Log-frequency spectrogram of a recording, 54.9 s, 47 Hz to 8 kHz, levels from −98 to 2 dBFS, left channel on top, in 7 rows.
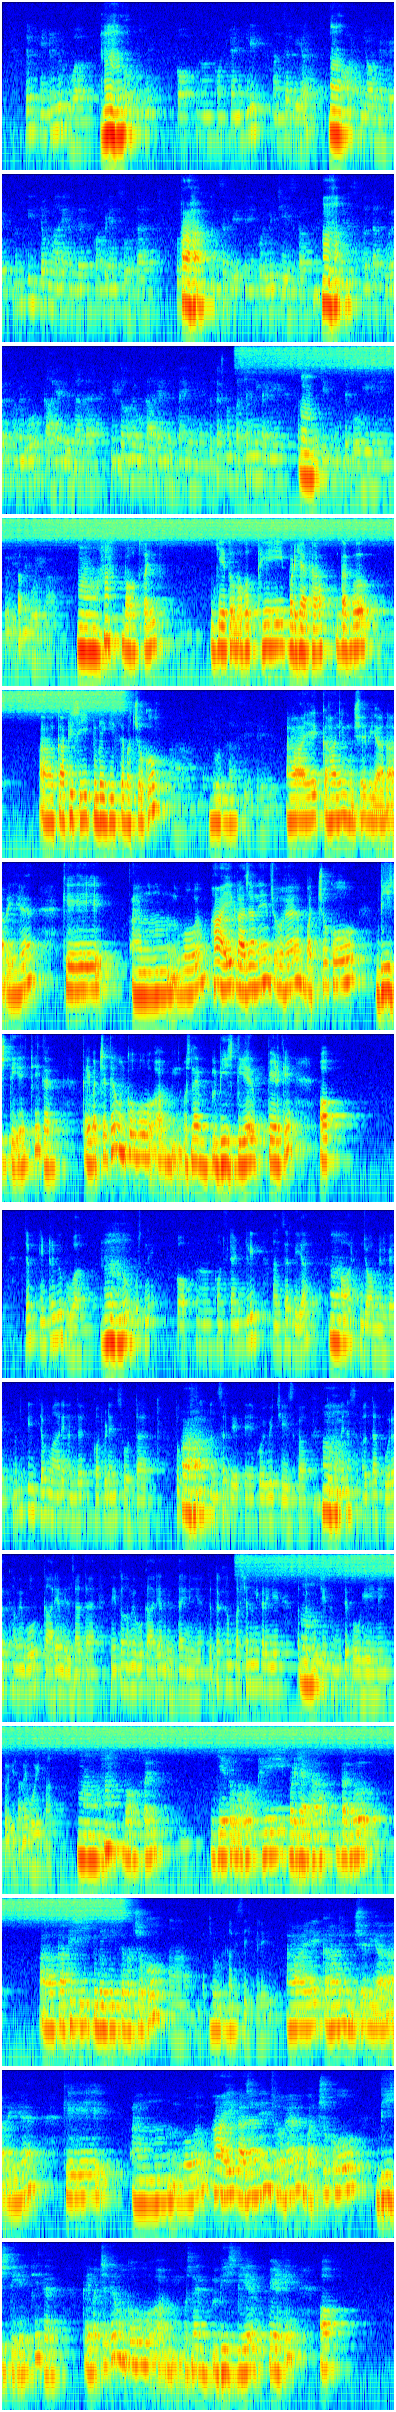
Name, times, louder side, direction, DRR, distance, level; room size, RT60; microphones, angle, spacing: voice 1, 0.5-1.6 2.4-3.0 3.5-5.2 5.4-6.2 6.8-10.8 11.3-14.0 14.3-17.6 17.9-24.6 27.1-27.3 30.9-31.1 34.7-36.8, right 4 dB, 85° right, 7 dB, 0.4 m, -40 dB
voice 2, 2.0-2.5 6.5-6.8 11.4-11.9 14.2-14.8 21.6-21.9 23.8-23.9 25.0-26.6 27.7-30.8 32.1-34.5 35.5-36.1 37.0-39.8 40.5-41.2 41.8-46.3 46.7-48.1 48.7-52.8 53.4-53.5, left 4 dB, 75° left, 8 dB, 0.3 m, -23 dB
sound 1, 20.3-33.8, left 1 dB, 35° left, 1.1 m, -37 dB
6.7 x 2.4 x 2.3 m, 1.2 s
head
